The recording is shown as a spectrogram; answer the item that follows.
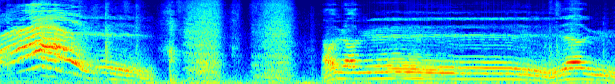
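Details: Cat giving loud, drawn-out wailing yowls, first a rising-then-falling cry, then a long sustained howl ending with an upward bend; a woman's voice speaks briefly in between.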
